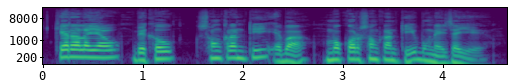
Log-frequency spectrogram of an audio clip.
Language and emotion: Bodo, neutral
